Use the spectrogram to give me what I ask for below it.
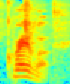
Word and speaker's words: Quavo: After like a really awesome experience at one show, even though we almost killed Cuervo with lip gloss. Cuervo, am I saying that right, Migos? – I think so. – Quavo.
